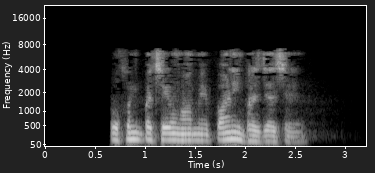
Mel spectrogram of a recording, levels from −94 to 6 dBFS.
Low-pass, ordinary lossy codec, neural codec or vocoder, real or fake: 7.2 kHz; MP3, 32 kbps; none; real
